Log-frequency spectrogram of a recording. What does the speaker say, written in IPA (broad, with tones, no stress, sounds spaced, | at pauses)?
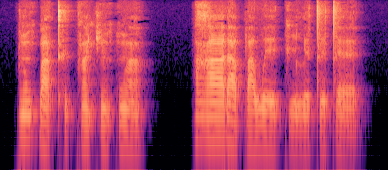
ɾ ũ˦ k͡p a˨ kʼ ɪ˦ k ã˦ t͡ʃ ĩ˦ kʷ ã˦˨ | ɣ aː˦ ɾ a˨ p a˦ w eː˨ k i˨ l ɪ˨ t ɪ˦ t ɛ˨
